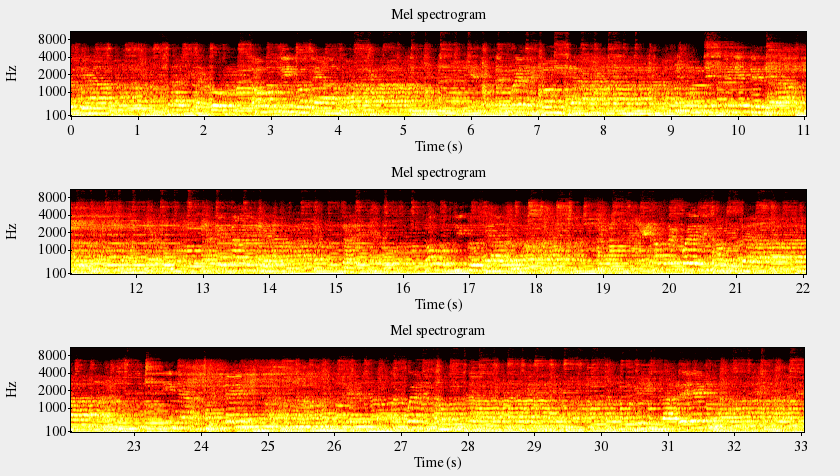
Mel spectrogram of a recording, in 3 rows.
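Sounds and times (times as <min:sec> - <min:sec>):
bass: 0:00.0 - 0:33.0
guitar: 0:00.0 - 0:33.0
live band worship song: 0:00.0 - 0:33.0
voices singing: 0:00.0 - 0:33.0.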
